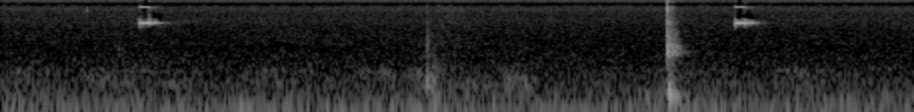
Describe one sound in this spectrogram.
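An electronic machine beeps briefly twice.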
